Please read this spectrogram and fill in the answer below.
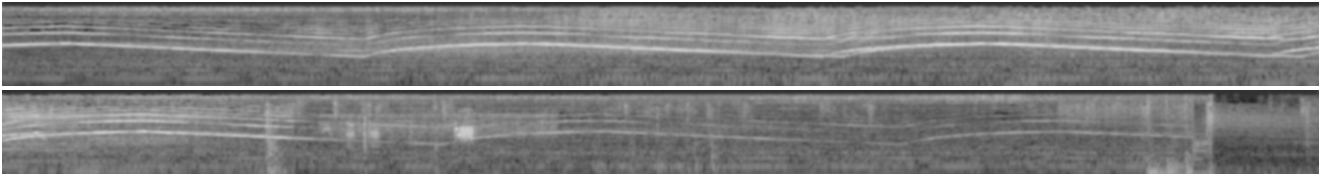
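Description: Police car siren wailing, its pitch rising and falling about every four and a half seconds, with a second wail running slightly out of step, over a steady low drone. A brief sharp sound cuts in about two-thirds of the way through.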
